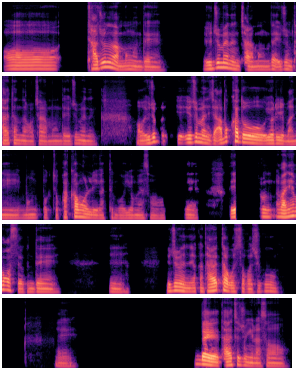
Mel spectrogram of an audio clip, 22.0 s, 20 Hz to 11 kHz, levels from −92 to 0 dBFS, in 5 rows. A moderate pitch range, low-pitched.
Yes: average, 4.4 semitones; low, 105 Hz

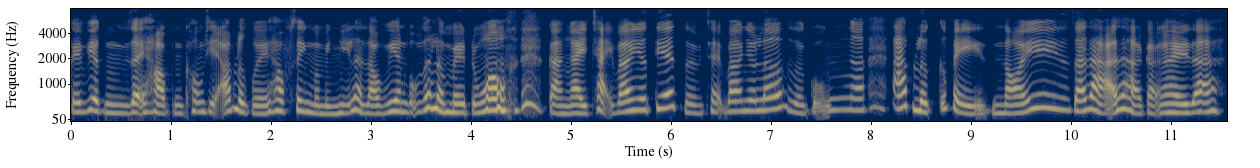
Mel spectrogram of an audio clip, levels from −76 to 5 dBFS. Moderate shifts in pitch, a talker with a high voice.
Yes: average, 5.0 semitones; very high, 255 Hz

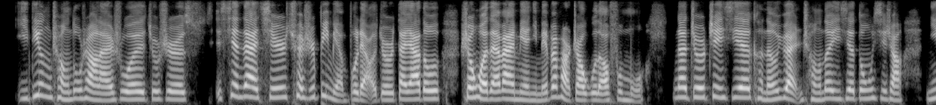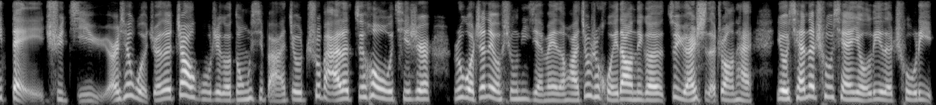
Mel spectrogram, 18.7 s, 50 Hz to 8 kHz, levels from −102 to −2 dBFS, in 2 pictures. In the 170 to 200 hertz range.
No: high, 225 Hz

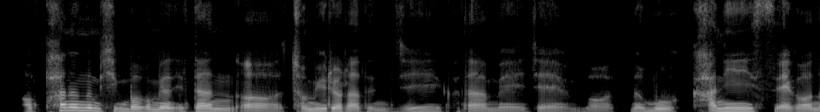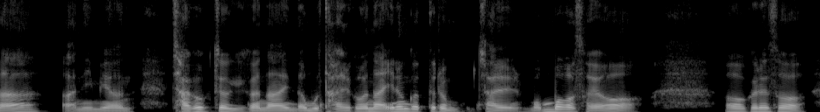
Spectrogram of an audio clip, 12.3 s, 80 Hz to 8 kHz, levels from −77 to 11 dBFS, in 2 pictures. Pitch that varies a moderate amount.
Yes: average, 4.9 semitones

